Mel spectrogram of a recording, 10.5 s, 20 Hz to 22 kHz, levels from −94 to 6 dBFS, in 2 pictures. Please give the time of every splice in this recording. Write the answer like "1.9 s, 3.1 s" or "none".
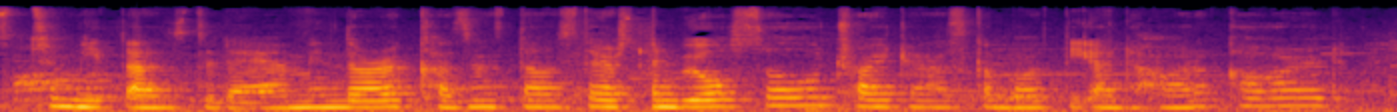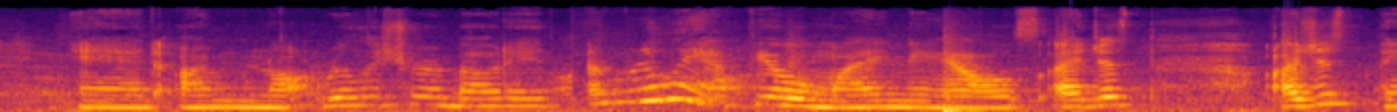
2.5 s, 7.4 s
